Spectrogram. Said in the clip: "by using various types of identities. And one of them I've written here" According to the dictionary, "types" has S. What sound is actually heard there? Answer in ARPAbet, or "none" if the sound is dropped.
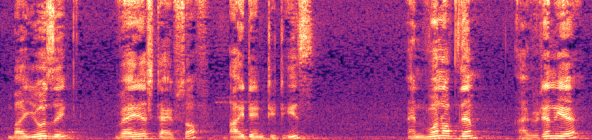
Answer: S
